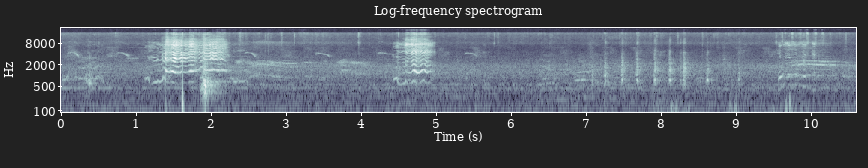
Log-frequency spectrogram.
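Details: Kamori goats, Sindhi goats from Pakistan kept on a farm, bleating in loud wavering harmonic bursts near two seconds and again near five seconds, with quick clicking pulses later and faint bird chirps behind.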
